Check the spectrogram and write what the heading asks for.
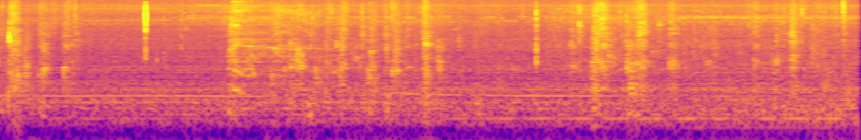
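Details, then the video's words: Two dogs, Molly the labradoodle and Casey the basset hound, play-fighting in a small room: scattered short snaps, scuffles and soft growly bursts over steady low room noise, with no talking. "DOG FIGHT"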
